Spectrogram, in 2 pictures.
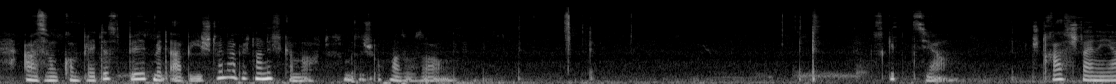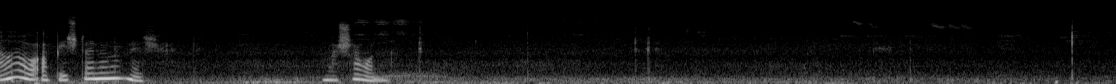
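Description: A pen taps softly, placing tiny beads on a board.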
